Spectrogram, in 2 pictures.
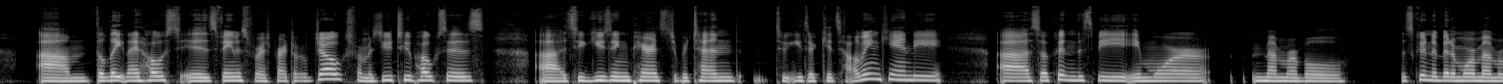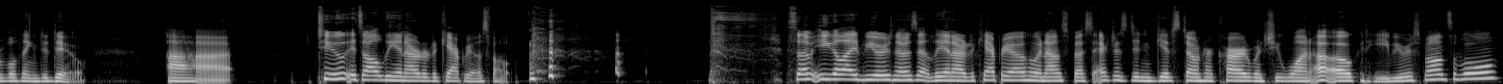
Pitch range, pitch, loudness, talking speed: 160-190 Hz, 170 Hz, -20 LUFS, 155 wpm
